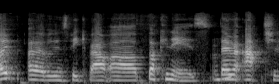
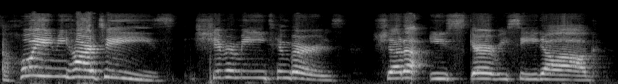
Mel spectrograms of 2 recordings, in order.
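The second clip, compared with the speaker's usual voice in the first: stock pirate talk, raised pitch; 5 semitones higher than usual. Host opening a podcast episode about pirates, in a pirate voice. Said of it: "I spoke like a pirate".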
